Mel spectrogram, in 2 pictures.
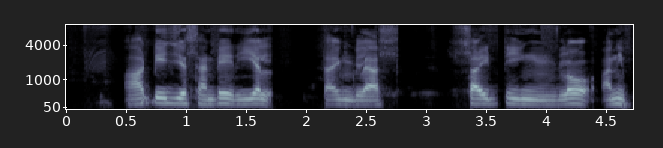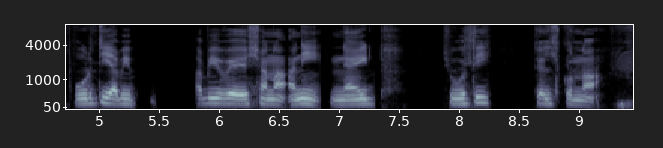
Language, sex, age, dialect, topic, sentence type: Telugu, male, 18-24, Central/Coastal, banking, statement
